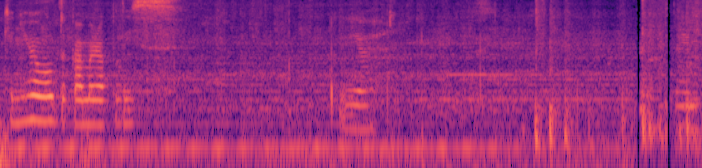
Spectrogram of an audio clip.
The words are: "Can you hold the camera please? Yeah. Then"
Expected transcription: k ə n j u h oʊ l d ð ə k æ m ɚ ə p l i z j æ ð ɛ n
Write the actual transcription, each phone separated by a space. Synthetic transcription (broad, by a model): k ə n j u h oʊ l d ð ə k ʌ m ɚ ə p l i s j æ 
